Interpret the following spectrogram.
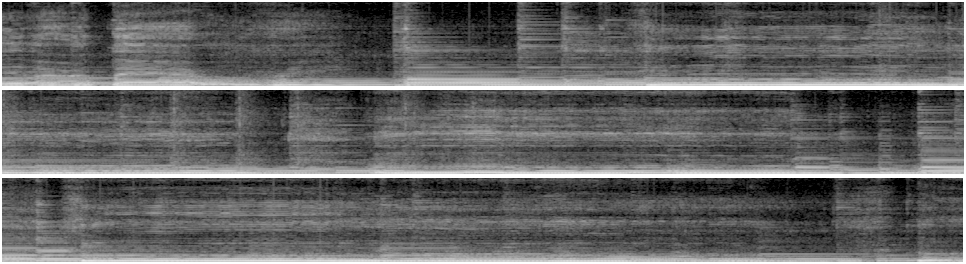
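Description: Two acoustic guitars played live through microphones in an instrumental passage of a folk ballad, strummed chords under a melody line that rises and falls in long phrases.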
